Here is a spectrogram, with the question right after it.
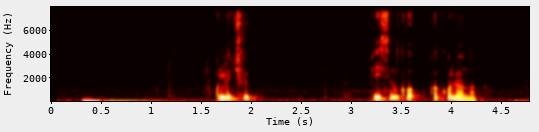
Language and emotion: Russian, neutral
